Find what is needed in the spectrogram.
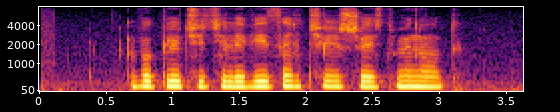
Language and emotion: Russian, neutral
